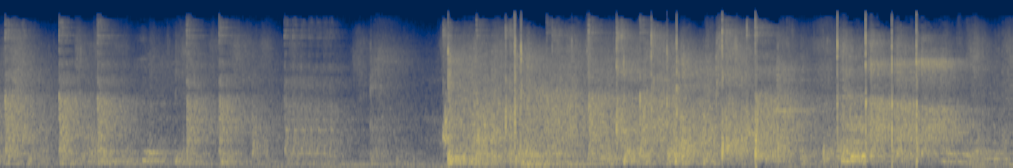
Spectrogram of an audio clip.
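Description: Table tennis rally: the ball clicking off the rackets and the table in quick, irregular succession. The hits thin out a little before halfway, then a new rally starts with the background suddenly louder.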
